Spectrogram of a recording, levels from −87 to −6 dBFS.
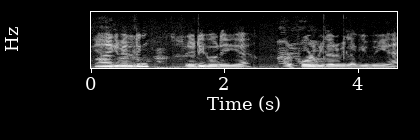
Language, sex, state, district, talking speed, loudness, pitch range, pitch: Hindi, female, Bihar, Purnia, 170 wpm, -15 LUFS, 175-195 Hz, 185 Hz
